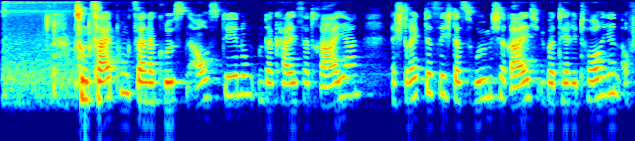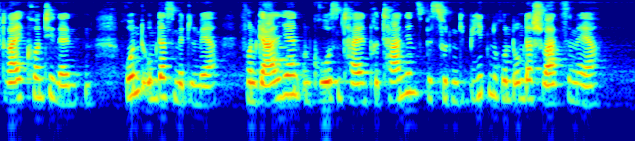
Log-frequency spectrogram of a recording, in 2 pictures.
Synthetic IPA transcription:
t͡sʊmt͡saɪt̚pʰʊŋktz̥aɪnɐɡʁøːstn̩ʔa̰ʊsd̥eːnʊŋʔʊntɐkʰaɪzɐdʁaːjaːn | ʔɛɐʃtʁ̥ɛk̚təzɪçd̥asʁøːmɪʃəʁaɪçʔyːbɐtʰɛʁitʰoːʁiəna̰ʊfd̥ʁaɪkʰɔntʰinɛntn̩ | ʁʊntʊmdasmɪtl̩meːɐ | fɔnɡaljənʊnt̚ɡ̥ʁoːsn̩tʰaɪlənbʁitʰanjənsb̥ɪst͡sudeːnɡəbiːtn̩ʁʊntʊmdasʃv̥aɐt͡səmeːɐ

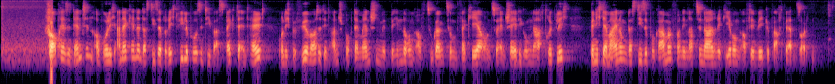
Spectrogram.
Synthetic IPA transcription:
fʁ̥aʊpʁ̥ɛzidɛntʰɪnʔɔ̰pv̥oːlɪçʔa̰nɛɐkʰɛnəd̥asd̥iːzɐbəʁɪçtfiːləpʰoːzitʰiːvəʔa̰spɛktəʔɛ̰nthɛlt | ʔʊntɪçb̥əfyːɐvɔɐtədeːnʔa̰nʃpʁ̥ʊχd̥eːɐmɛnʃn̩mɪt̚b̥əhɪndəʁ̞ʊŋa̰ʊft͡suːɡaŋt͡sʊmfɛɐkʰeːɐʔʊ̰ntt͡suːɐʔɛ̰ntʃɛːdɪɡʊŋnaːχd̥ʁʏklɪç | b̥ɪnɪçd̥eːɐmaɪnʊŋd̥asd̥iːzəpʁ̥oɡʁaməfɔndeːɐnat͡sjonaːlənʁeɡiːʁ̞ʊŋəna̰ʊfd̥eːnveːk̚ɡ̥əbʁa̰χtv̥ḛːɐdn̩zɔ̰ltn̩

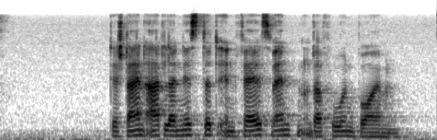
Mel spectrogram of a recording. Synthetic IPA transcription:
d̥eːɐʃtaɪnʔa̰ːdlɐnɪstətɪnfɛlsv̥ɛndn̩ʊ̰ntaʊfhoːənbɔʏmən

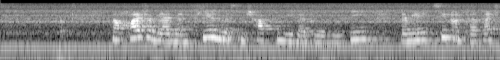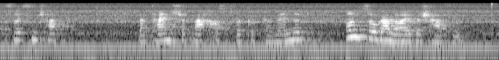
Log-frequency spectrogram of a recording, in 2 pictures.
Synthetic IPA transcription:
nɔχhɔʏtəveːɐdn̩ɪnfiːlənvɪsn̩ʃaftn̩viːdeːɐbioloɡiː | d̥eːɐmedit͡siːnʊnt̚d̥eːɐʁɛçt͡sv̥ɪsn̩ʃaft | latʰaɪnɪʃəfaχa̰ʊsd̥ʁʏkəfɛɐvɛndət | ʔʊntz̥oɡaːɐnɔʏɡəʃafn̩

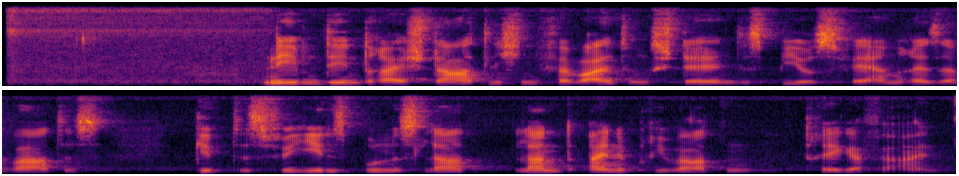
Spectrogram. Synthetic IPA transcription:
neːbm̩deːndʁaɪʃtaːtlɪçn̩fɛɐva̰ltʰʊŋsʃtɛ̰ləndɛsb̥iosfɛ̰ːʁənʁezɛɐvaːtʰəs | ɡ̥iːp̚tʰɛsfyːɐjeːdəsb̥ʊndəs | lantʰʔaɪnənpʁ̥ivaːtn̩ | tʁ̥ɛ̰ːɡɐfɛ̰ɐʔa̰ɪn

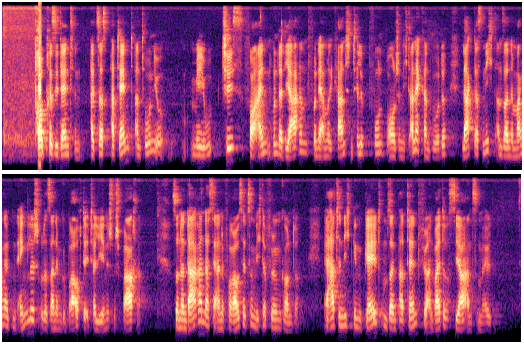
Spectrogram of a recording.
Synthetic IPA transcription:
fʁ̥aʊpʁ̥ɛzidɛntʰɪnʔalsd̥aspʰatʰɛntʰʔa̰ntʰoːnjo | meu | t͡ʃisfoːɐʔa̰ɪnnhʊndɐtjaːʁənfɔndeːɐʔaməʁikʰaːnɪʃn̩tʰeləfoːnbʁɑ̰ŋʒənɪçtʔa̰nɛɐkʰantv̥ʊɐdə | laːk̚d̥asnɪçta̰nzaɪnəmaŋl̩ndn̩ʔɛŋlɪʃʔo̰ːdɐzaɪnəmɡəbʁaʊxd̥eːɐʔitʰaljeːnɪʃn̩ʃpʁ̥aːχə | z̥ɔndɐndaːʁandaseːɐʔaɪnəfoʁ̞aʊszɛt͡sʊŋnɪçtɛɐfʏlənkʰɔntʰə | ʔeːɐɦhatʰənɪçt̚ɡ̥ənuːk̚ɡ̥ɛltʊmzaɪnpʰatʰɛntfyːɐʔa̰ɪnvaɪtəʁ̞əsjaːɐʔa̰nt͡sumɛldn̩

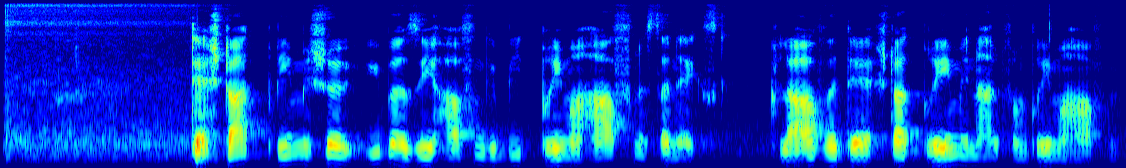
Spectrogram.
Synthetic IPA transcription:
d̥eːɐʃtat̚b̥ʁeːmɪʃəʔyːbɐzeːɦaːfn̩ɡəbiːtb̥ʁeːmɐɦaːfn̩ɪstʔaɪnəɛks | kl̥aːvədeːɐʃtat̚b̥ʁeːmənɪnɐhalpfɔnbʁeːmɐhaːfn̩

